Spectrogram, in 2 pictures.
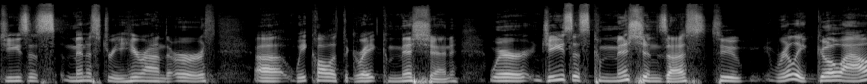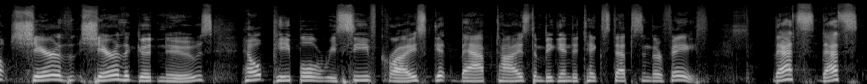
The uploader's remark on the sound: Audio from the morning session of the 2014 Lead Well conference held at Parkview Community Church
